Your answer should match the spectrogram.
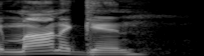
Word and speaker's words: Monaghan: She got a G in her name, so I'm going to say Monaghan.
